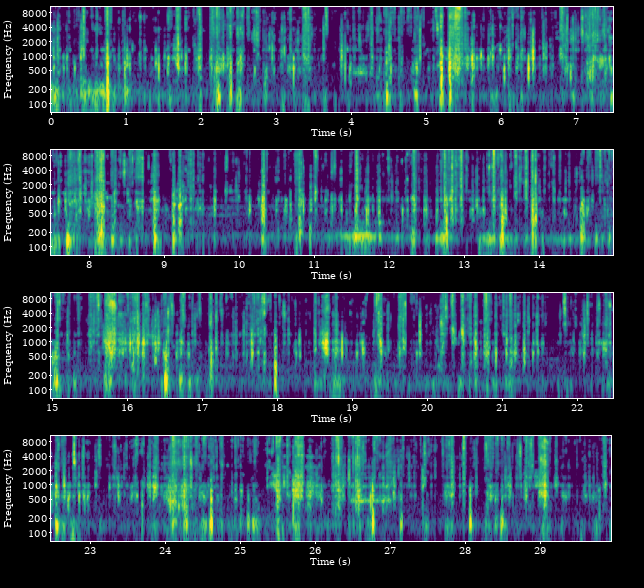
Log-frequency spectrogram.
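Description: Close-miked eating sounds: wet chewing and lip smacking of curry and rice eaten by hand, with irregular clicks and crunches throughout.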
